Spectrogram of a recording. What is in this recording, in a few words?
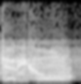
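Serbian enemy detected mood low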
